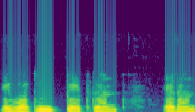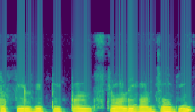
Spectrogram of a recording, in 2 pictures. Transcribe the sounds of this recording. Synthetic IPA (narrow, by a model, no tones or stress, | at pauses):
ewɔkɪ̃ŋpet̪ʰɾʌ̃n | əɾãʊ̃ɳɖ̪əfiːlɖʋɪd̪̚piːpəlsʈɾoːlɪ̃ŋɡɔːɾd͡ʒɔːɡɪ̃ŋ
